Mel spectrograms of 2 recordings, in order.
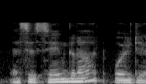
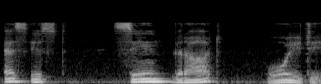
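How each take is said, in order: First: Very slow, each word of zehn Grad heute spaced out; slow model phrase. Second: Said in the usual way. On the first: Shown as a demonstration. Teacher modeling German for students, very slow. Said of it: "teacher repeats German phrase slowly".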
